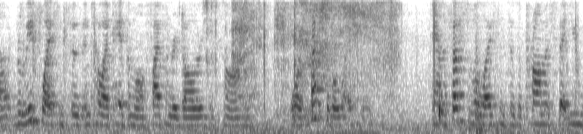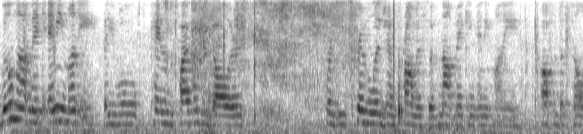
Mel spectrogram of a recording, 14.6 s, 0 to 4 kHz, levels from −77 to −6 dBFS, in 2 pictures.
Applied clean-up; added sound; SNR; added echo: none; Tearing; 7 dB; none.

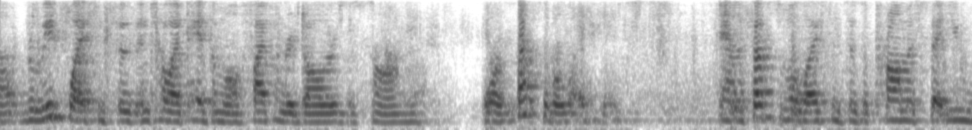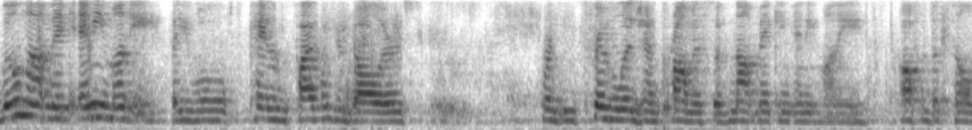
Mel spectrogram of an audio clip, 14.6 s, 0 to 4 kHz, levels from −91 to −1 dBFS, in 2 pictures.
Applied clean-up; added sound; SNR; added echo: neural separator model SepFormer DNS4.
